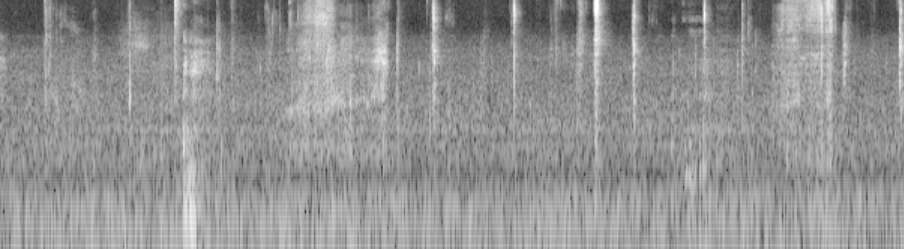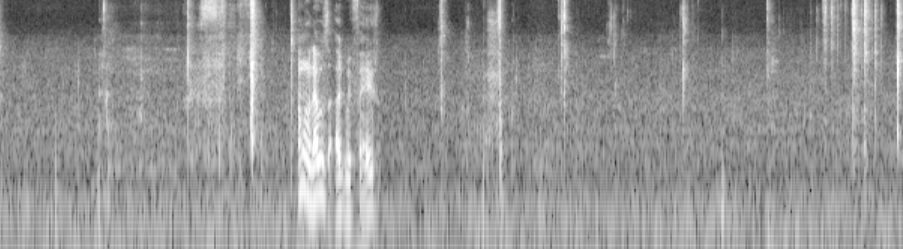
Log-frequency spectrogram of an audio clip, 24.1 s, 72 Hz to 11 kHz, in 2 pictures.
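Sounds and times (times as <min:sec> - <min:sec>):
chewing and food handling clicks: 0:00.6 - 0:03.8, 0:13.3 - 0:14.7, 0:17.9 - 0:24.0.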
